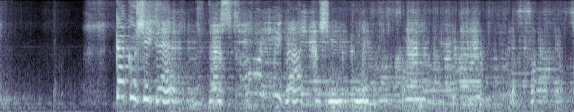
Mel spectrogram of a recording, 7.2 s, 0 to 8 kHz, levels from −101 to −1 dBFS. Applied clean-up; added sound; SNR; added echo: neural separator model SepFormer DNS4.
